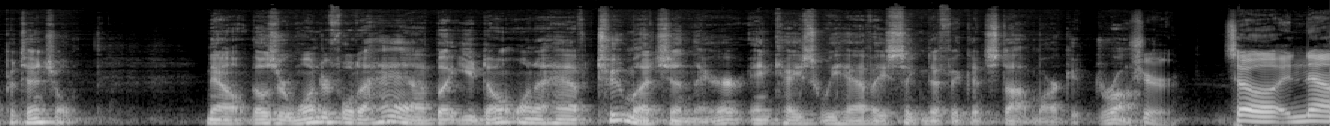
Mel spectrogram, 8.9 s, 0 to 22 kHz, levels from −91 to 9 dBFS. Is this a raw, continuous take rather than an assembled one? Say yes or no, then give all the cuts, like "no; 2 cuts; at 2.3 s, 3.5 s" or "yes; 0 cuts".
yes; 0 cuts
